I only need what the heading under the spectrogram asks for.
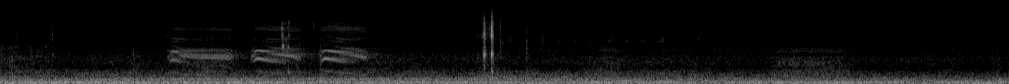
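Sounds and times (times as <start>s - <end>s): steady low rumble: 0.0s - 10.0s
bird calling: 1.6s - 3.9s.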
